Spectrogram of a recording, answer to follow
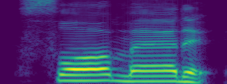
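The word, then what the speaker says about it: صمد: এখানে ওয়াকফ করার কারণে দালের উপরে পেশটা সাকিন হয়ে যাবে এবং দালটা কলকলার হরফ হয়ে যাবে। সমাদ, সমাদ।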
